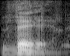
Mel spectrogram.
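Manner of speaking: "Vert" ending on the r, no t; silent final T. Shown as a demonstration. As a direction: say "Vert" only as far as the r. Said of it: "On prononce jusqu'au R".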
